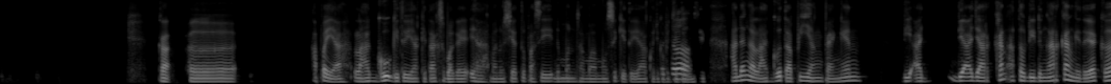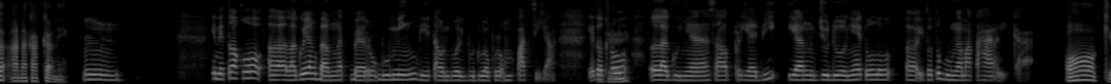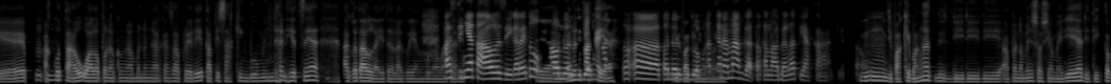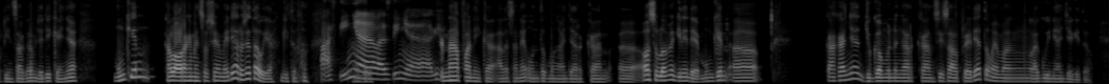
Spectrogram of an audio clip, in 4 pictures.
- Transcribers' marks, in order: tapping; in English: "booming"; laughing while speaking: "booming dan hits-nya"; in English: "booming"; laughing while speaking: "gitu"; chuckle; tsk
- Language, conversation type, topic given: Indonesian, podcast, Lagu apa yang ingin kamu ajarkan kepada anakmu kelak?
